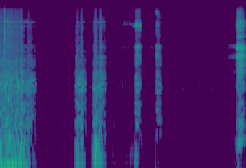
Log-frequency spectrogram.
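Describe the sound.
A deliberate breath taken, heard as one broad rushing breath at the start, followed by a few short, soft mouth puffs with silence between them.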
